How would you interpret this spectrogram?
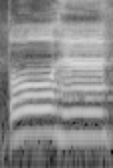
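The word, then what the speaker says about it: طه: ini di juz 16 Thaha nah ini suka keseliru ya karena kita seringnya baca huruf-huruf yang lain itu panjang jadi kita di sini bacanya panjang juga 6 harakat padahal enggak di sini bacanya cuma dua harakat aja thha gitu lanjut yang terakhir Alif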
